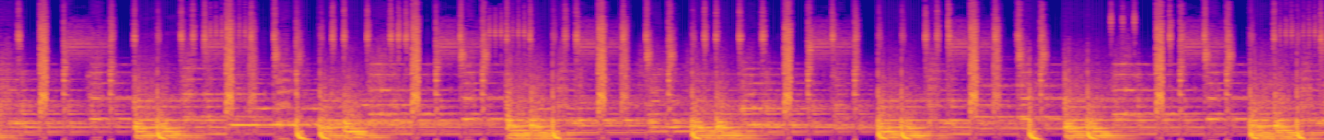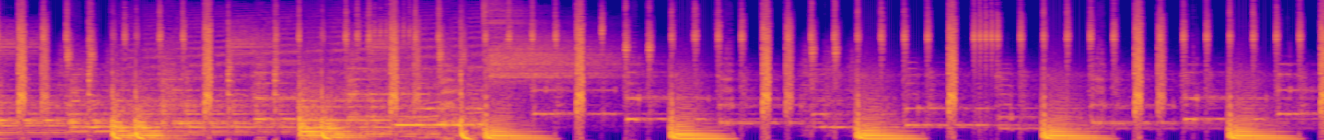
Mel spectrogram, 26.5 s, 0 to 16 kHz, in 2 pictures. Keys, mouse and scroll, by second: 0.1 click, 1.0 ctrl+z, 1.5-1.9 ctrl+scroll down 1, 2.3 click, 3.2 ctrl+z, 4.0 ctrl+scroll down 1, 4.6-7.2 drag, 7.2 ctrl+z, 7.7-9.1 ctrl+drag, 9.1 ctrl+z, 9.6-11.1 drag, 11.1 ctrl+z, 11.5 ctrl+scroll down 1, 12.2-13.3 drag, 13.3 ctrl+z, 14.4-14.7 ctrl+scroll down 1, 15.1-16.4 drag, 16.4 ctrl+z, 16.8 ctrl+scroll down 1, 17.3 click, 18.2 ctrl+z, 18.9 ctrl+scroll down 1, 19.3-20.7 drag, 20.7 ctrl+z, 21.2 shift+f, 22.8-24.9 drag, 24.9 middle click, 25.5 ctrl+z, 25.8 middle click, 26.3-26.4 ctrl+drag.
